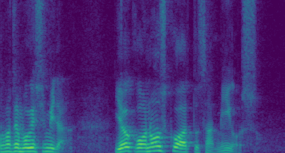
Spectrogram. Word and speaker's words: conozco: conozco. 뭔가 conocer 쌍시오 발음이 사라지잖아요. 그래서 그거를 넣어주기 위해서 셋다가 삽입되었습니다.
